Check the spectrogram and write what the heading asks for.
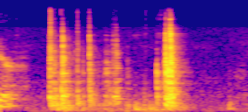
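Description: Small plastic toy gate pieces being set down and fitted onto a plastic playset: a quick run of light clicks and taps, with a louder click near the end.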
